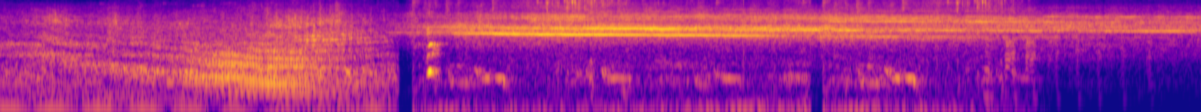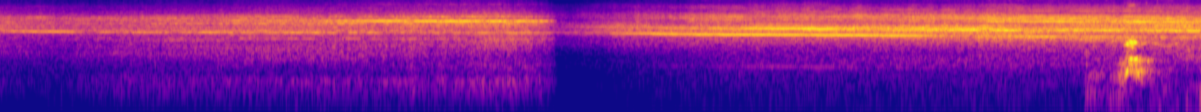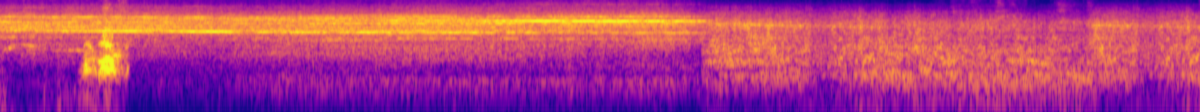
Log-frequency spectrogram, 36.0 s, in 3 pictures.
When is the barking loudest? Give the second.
25 s.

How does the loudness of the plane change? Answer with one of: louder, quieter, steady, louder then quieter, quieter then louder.
quieter then louder.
